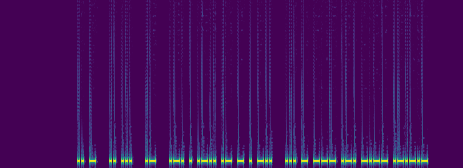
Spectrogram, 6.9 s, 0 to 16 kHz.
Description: Morse code, heard as a keyed tone, about 37 wpm, 700 Hz. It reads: IT IS A RELATED STORY.
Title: Sentences from Top 1000 Words - Review Part 5 - 40wpm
